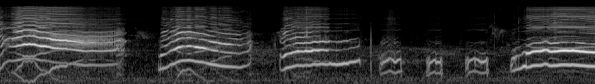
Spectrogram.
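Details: Four newborn puppies found by a roadside, their mother nearby, cry in loud, drawn-out, high whines that rise then fall, followed by a few short clipped yelps, then another long wail.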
